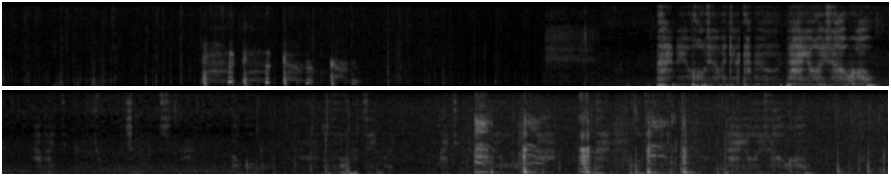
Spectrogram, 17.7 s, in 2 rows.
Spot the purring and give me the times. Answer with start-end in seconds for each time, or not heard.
not heard.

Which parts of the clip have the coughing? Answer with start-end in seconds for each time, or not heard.
2.0-3.5, 13.6-15.8.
